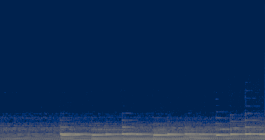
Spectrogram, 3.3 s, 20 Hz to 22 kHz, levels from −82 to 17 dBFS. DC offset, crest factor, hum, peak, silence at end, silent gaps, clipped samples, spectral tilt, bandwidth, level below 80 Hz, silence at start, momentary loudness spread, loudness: under 0.1%; 14 dB; none; -18 dBFS; 0 s; none; under 0.1%; -7.5 dB/octave; 11.5 kHz; -78 dBFS; 0 s; 14 LU; -31 LUFS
